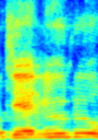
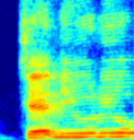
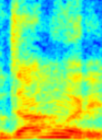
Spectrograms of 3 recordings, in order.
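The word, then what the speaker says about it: January: যায় নেটিভদের কাছ থেকে কিন্তু জানুয়ারি না আমরা যেভাবে বলি সেভাবে এবার ক্লিয়ার হ্যাঁ হ্যাঁ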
